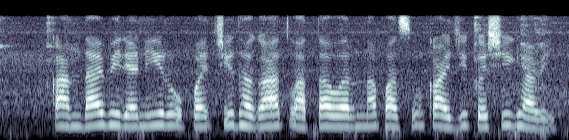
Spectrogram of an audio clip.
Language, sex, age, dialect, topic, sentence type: Marathi, female, 25-30, Standard Marathi, agriculture, question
